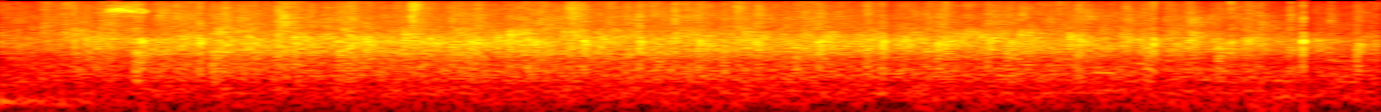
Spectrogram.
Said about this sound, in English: Let's start. A warm applause for the presenters.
